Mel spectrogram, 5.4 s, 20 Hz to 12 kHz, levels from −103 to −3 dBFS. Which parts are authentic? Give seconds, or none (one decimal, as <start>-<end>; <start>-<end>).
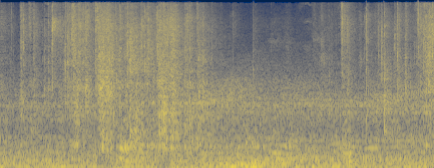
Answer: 0.0-5.4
